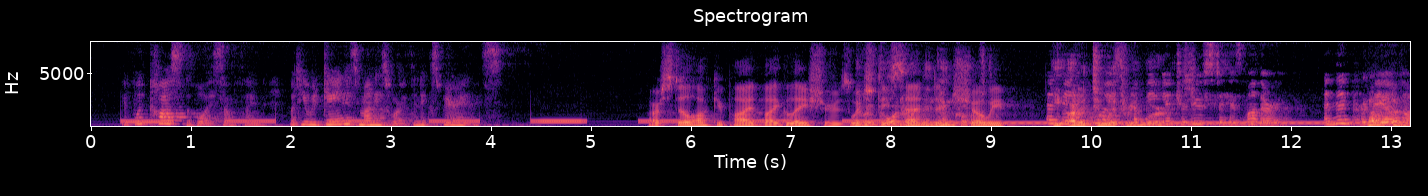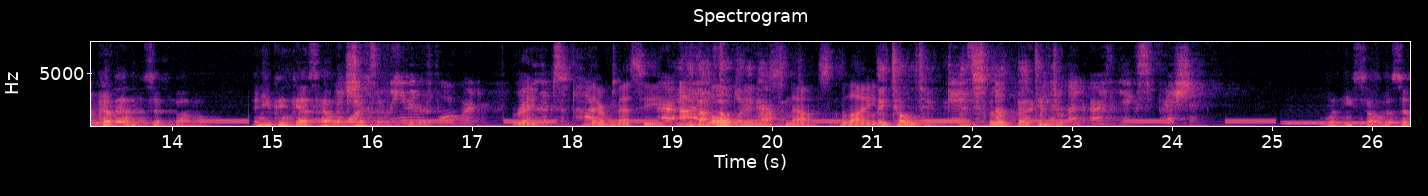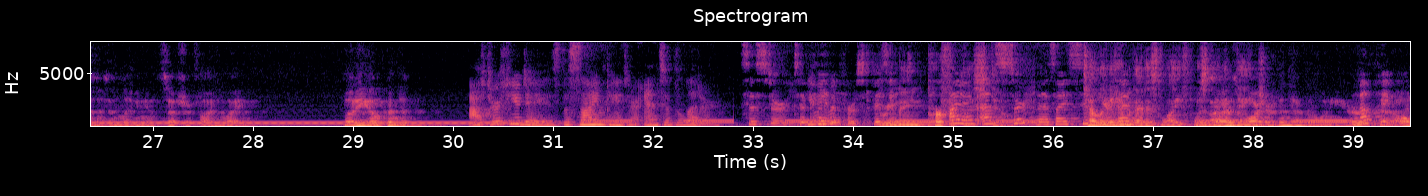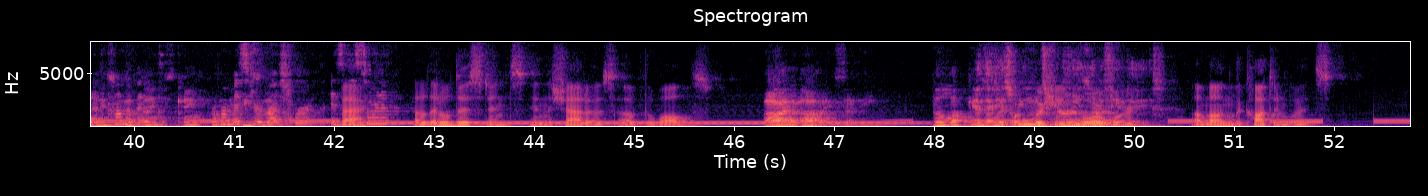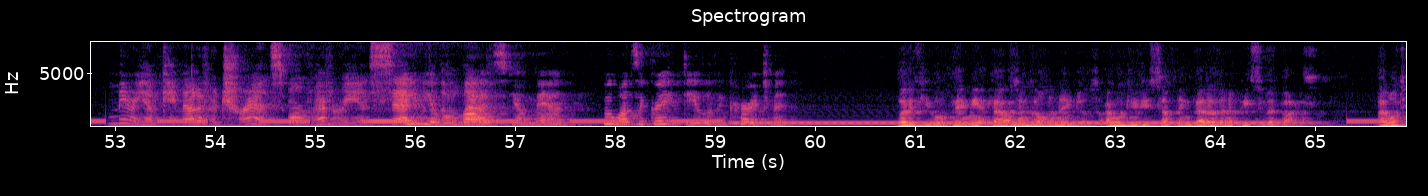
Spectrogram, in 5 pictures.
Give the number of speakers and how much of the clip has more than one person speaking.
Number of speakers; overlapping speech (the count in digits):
6, about 32%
